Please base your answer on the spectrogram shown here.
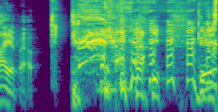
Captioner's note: group laughing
